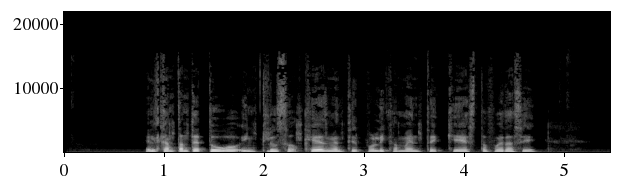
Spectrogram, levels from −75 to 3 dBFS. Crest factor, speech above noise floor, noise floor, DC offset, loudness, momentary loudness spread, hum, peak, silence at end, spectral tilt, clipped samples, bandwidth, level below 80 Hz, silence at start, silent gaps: 20 dB; 41 dB; -63 dBFS; under 0.1%; -23 LUFS; 9 LU; none; -4 dBFS; 0.75 s; -7.5 dB/octave; under 0.1%; 16 kHz; -56 dBFS; 0.8 s; none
